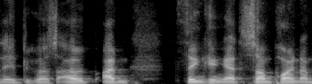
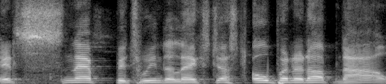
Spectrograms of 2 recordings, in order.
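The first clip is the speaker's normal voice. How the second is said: mock, fed-up yelling, high and loud; 7 semitones higher, 6 dB louder than usual. Recounting a memory, the speaker acts out a woman's answer, retelling an impatient yell. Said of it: "And she just yells".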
